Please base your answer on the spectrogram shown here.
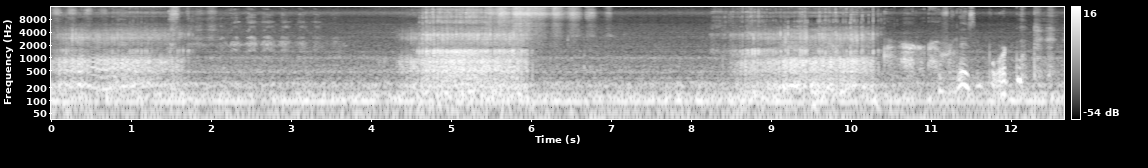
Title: Snoring Niece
